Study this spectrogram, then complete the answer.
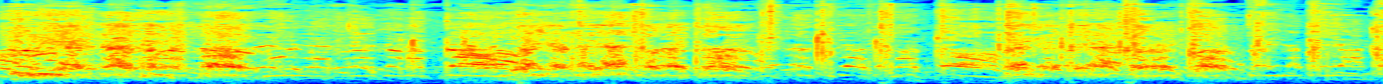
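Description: A large crowd chants political slogans in rhythmic unison, loud and close, with repeated shouted phrases and brief breaks between bursts, at a Bangladeshi party rally.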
